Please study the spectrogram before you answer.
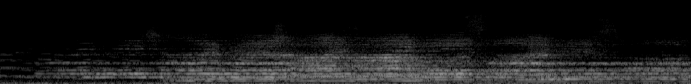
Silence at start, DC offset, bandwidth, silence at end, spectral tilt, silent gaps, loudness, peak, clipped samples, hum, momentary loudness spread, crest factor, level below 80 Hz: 0 s; under 0.1%; 13.5 kHz; 0 s; -6.5 dB/octave; none; -38 LUFS; -20 dBFS; under 0.1%; none; 9 LU; 18 dB; -56 dBFS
